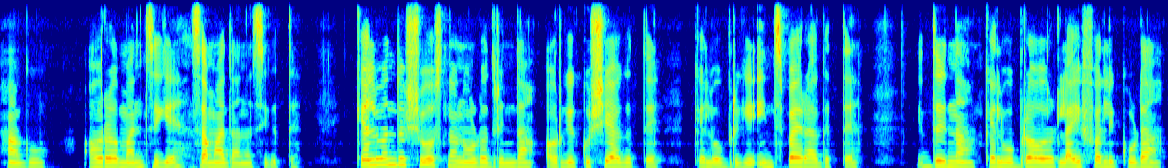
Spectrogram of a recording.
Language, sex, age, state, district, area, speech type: Kannada, female, 18-30, Karnataka, Davanagere, rural, spontaneous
